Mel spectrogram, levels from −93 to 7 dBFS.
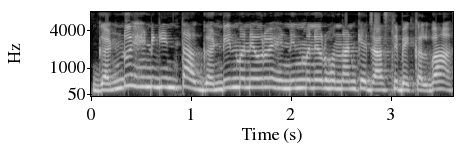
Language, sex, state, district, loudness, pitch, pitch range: Kannada, female, Karnataka, Shimoga, -14 LUFS, 280 Hz, 235-315 Hz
